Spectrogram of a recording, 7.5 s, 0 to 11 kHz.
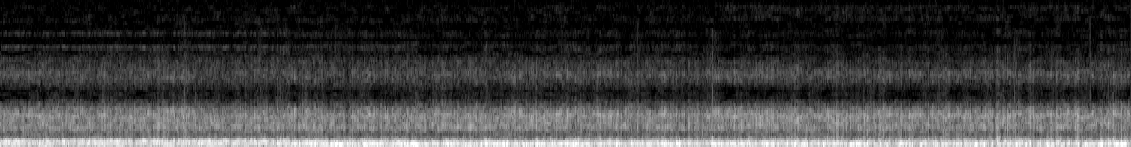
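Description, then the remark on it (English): A steady, powerful roar of Space Shuttle Challenger's three main engines during launch ascent on the 25th Space Shuttle mission, as the engines throttle down to 94%, a dense rumbling wall of noise that holds constant throughout with no voices. “Engine's beginning throttling down now at 94%.”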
